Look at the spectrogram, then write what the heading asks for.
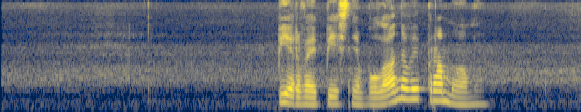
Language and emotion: Russian, neutral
